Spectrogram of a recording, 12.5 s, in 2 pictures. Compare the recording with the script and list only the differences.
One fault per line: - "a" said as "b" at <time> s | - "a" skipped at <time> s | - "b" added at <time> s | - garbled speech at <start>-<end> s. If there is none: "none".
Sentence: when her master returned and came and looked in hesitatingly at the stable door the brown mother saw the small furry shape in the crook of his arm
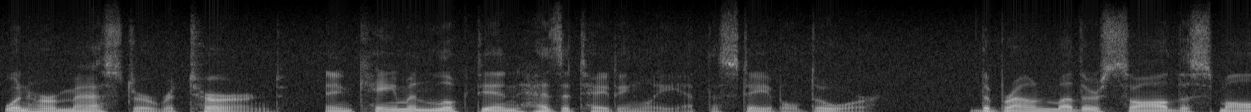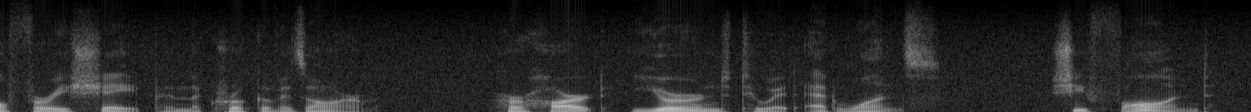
- "her heart yearned to it at once she fawned" added at 8.7 s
